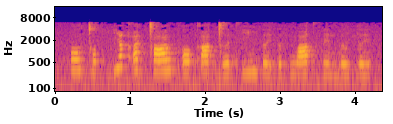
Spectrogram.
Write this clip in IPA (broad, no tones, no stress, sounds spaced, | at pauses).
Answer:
ɔ ʊ̯ ɡ͡ǀ ɔ t pʼ i qʼ e ǀ ɑ ʊ̯ pʼ ɔ kʼ ɑ ɡ͡ǀ ə tʼ i ɲ ʔ ə ɪ̯ ʔ ə x w ɑ t f e m b ə ʊ̯ ç ə ɪ̯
